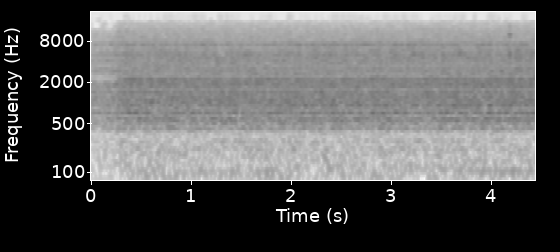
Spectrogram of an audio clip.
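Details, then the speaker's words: 2019 Ford F250 6.7 diesel after fuel filter replacement, key cycled to prime the fuel pump before starting, engine off; steady, even vacuum-like whir with no pulsing or strain, normal priming. "so there i can hear it it sounds like it's a vacuum"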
